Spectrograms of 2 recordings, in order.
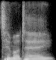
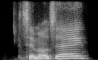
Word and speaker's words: Timothée: His name actually is pronounced Timothée. – Timothée. If you're in France, I'm sure you heard. – Yeah. In France, everyone was always saying Timothée.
